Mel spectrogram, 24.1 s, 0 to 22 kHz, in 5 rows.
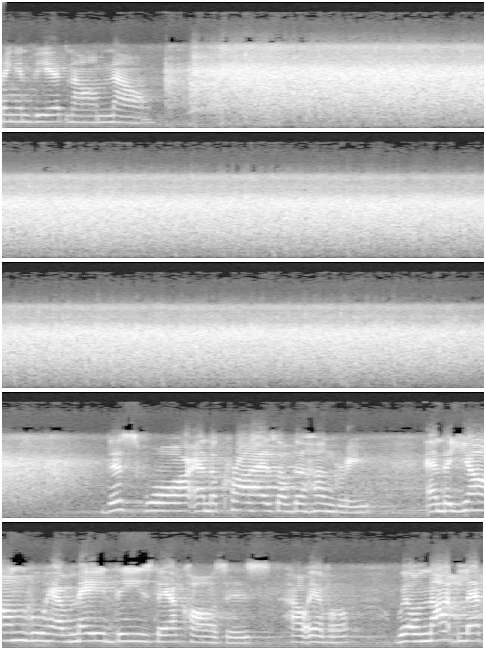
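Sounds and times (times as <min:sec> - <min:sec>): large audience applauding: 0:01.6 - 0:15.3.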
